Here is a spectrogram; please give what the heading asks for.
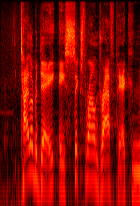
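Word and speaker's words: Badie: spelled it looks it looks like it says Baddy. B- A D I E. He pronounces it bedet since over the keep.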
